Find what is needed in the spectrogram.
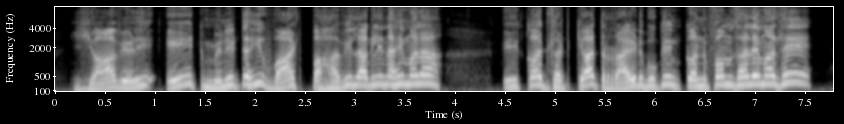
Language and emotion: Marathi, surprised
